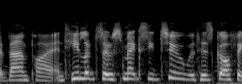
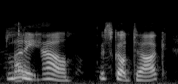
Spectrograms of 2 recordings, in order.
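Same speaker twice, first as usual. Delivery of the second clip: usual speaking voice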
